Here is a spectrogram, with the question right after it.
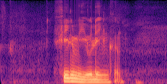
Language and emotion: Russian, neutral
